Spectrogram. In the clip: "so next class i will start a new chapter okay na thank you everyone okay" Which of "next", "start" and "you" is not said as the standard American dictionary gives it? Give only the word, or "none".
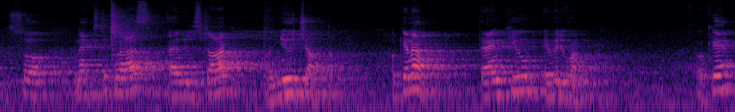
none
